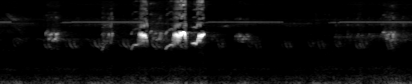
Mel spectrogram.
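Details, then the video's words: Tui tui zel zel style song of a Double-collared seedeater, meant to stimulate captive birds: a brief burst of three loud, sharp, buzzy notes mid-phrase, framed by softer chips over faint low hum. "Esquente seu COLEIRO e PAPACAPIM CANTO TUI TUI ZEL ZEL"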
